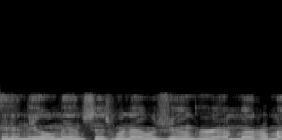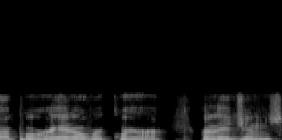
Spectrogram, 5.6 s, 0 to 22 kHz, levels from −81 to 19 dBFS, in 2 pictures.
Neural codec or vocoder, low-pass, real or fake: none; 7.2 kHz; real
